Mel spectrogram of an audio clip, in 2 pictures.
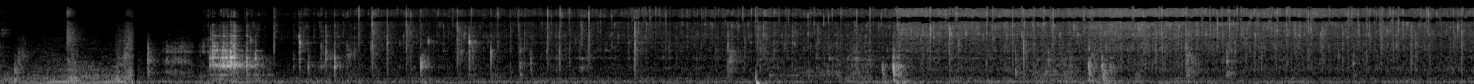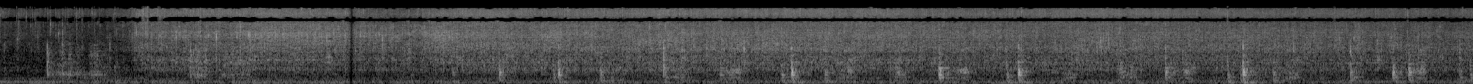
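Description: Hot oil in a frying pan sizzling as onion and garlic go in, the sizzle starting about a third of the way through and growing louder about halfway, when chopped tomato is added. A wooden spatula stirs and taps against the pan. There are a few knocks before the sizzling starts, the loudest about two seconds in.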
